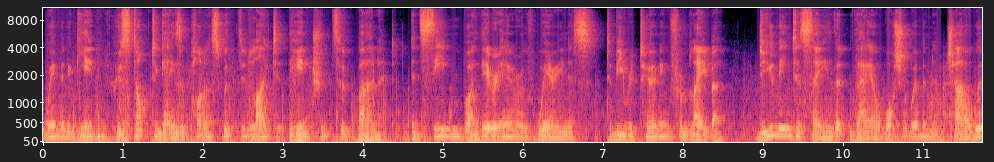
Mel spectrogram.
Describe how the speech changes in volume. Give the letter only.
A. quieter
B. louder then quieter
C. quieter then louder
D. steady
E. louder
D.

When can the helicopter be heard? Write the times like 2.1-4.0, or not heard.
not heard.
